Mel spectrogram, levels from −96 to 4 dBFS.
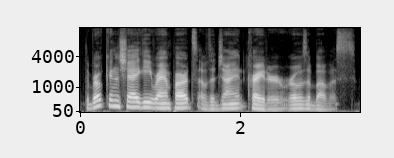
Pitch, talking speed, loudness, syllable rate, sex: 130 Hz, 190 wpm, -17 LUFS, 5.2 syllables/s, male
